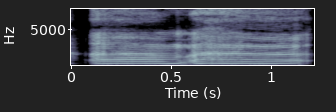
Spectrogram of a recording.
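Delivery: imitated short, panicky breaths; shaky-breathed stammer, played back; near hyperventilating. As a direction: act out catching your breath between filler words. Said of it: "not hyperventilating, but I'm like".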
